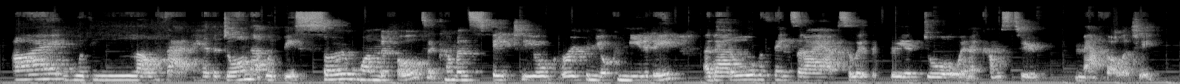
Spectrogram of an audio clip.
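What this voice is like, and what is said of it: Australian accent. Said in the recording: “you have such a lovely accent ... we were just drenched in this beautiful accent ... Aussie”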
